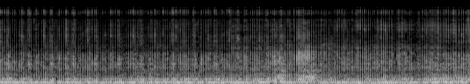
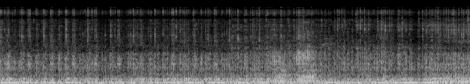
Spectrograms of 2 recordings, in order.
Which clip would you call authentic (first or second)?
second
